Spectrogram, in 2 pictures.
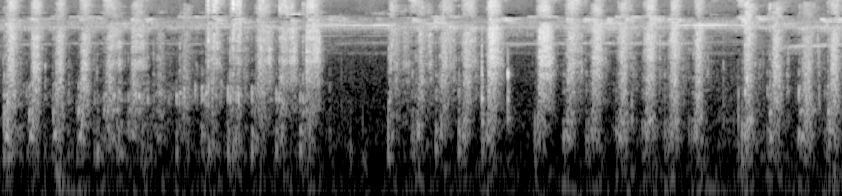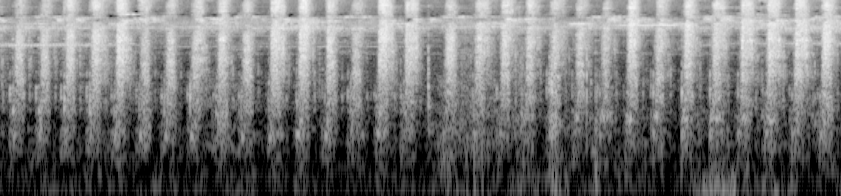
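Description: A spray bottle squirts in quick, repeated pumps.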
